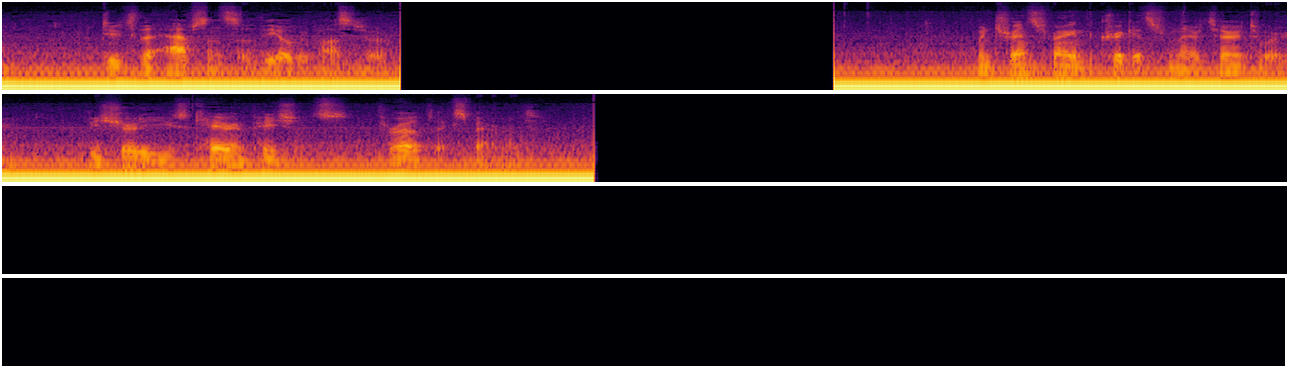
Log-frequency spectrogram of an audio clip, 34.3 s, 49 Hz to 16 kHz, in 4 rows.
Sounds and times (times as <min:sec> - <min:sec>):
Speech: 0:00.7 - 0:02.7, 0:06.5 - 0:12.2.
